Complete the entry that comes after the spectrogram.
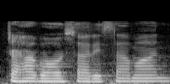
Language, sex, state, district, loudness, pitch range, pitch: Hindi, male, Uttar Pradesh, Etah, -14 LUFS, 140-145 Hz, 145 Hz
